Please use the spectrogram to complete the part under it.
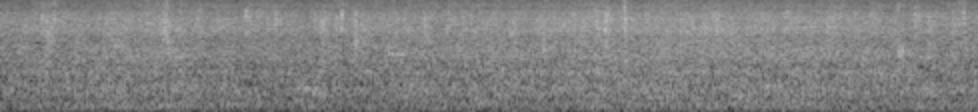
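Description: Heavy rain and hail pounding down during a storm in southern Colorado, a dense, steady roar of hard drops hitting surfaces that stays loud and unbroken throughout, with no voices.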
